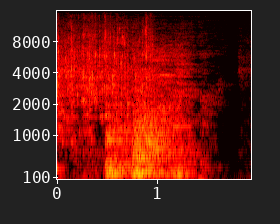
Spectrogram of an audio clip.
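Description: Mixed dal (lentils) are rinsed clean under running water in a kitchen, a close, steady rush of flowing and splashing water that swells midway and then cuts off near the end, with no talk.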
